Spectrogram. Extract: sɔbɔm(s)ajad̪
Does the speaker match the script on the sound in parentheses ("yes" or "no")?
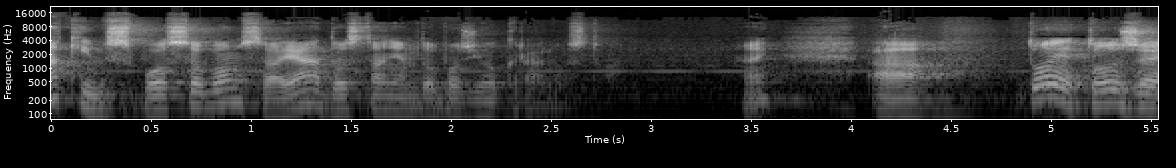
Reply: yes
